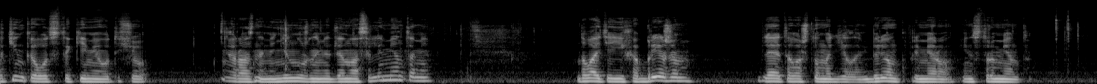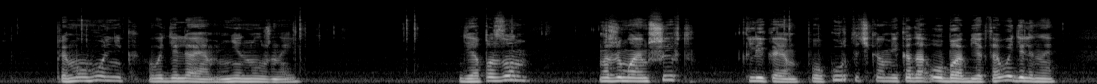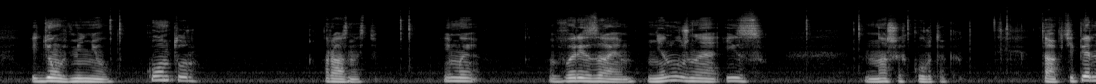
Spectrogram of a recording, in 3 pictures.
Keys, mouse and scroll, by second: 10.6 click, 11.8-14.2 drag, 15.1 click, 18.8 shift+click, 23.1 click, 26.0 click, 30.0 click, 31.0-32.2 drag.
